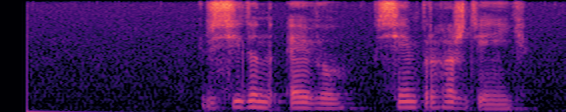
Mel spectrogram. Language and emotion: Russian, neutral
